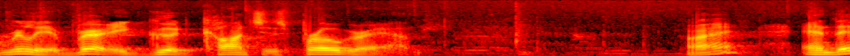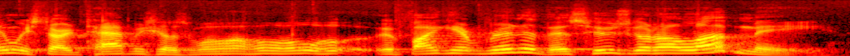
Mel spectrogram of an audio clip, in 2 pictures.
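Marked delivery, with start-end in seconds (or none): 5.2-8.4 higher hesitant whine, stalling; imitating a client who clings to her illness; whiny client. Client hesitates to the therapist, mock whiny voice.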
